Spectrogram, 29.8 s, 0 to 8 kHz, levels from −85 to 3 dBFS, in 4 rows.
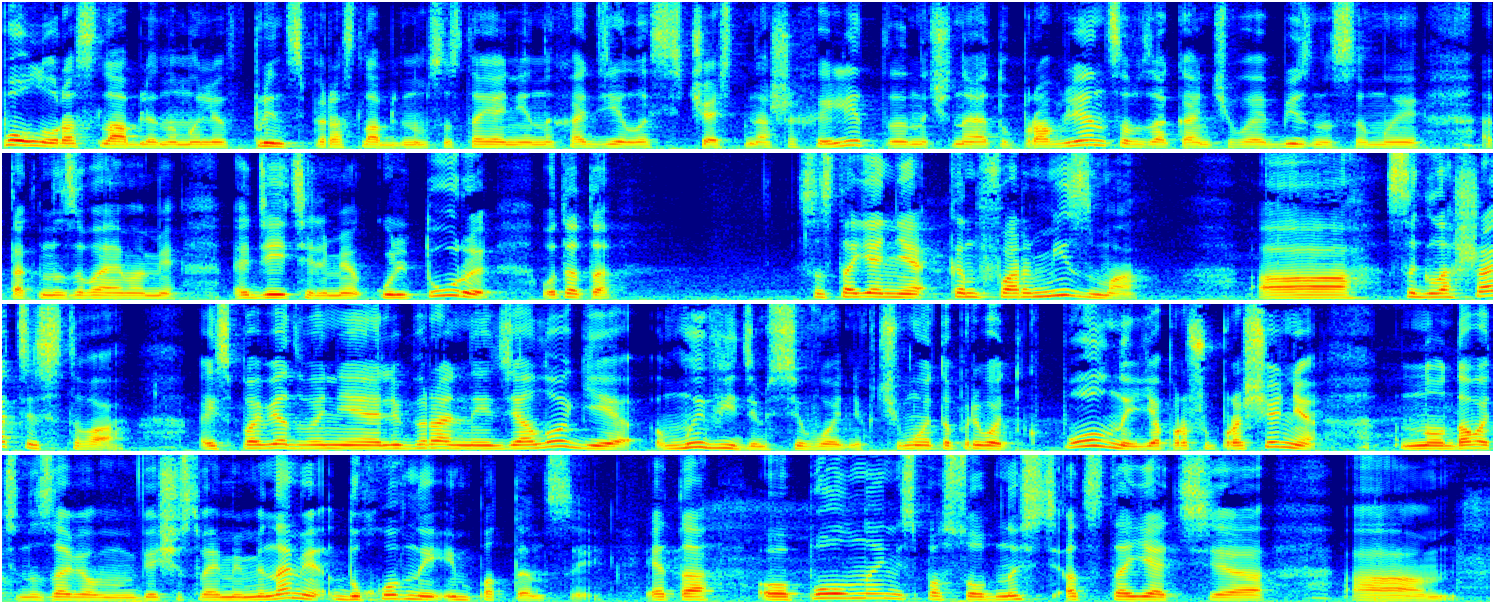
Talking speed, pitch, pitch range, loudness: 105 wpm, 155 Hz, 140-180 Hz, -20 LUFS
